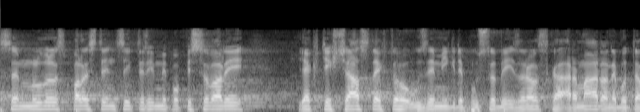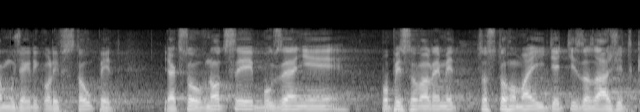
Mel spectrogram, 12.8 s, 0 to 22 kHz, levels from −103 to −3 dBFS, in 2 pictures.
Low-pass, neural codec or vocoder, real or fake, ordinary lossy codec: 7.2 kHz; none; real; MP3, 64 kbps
